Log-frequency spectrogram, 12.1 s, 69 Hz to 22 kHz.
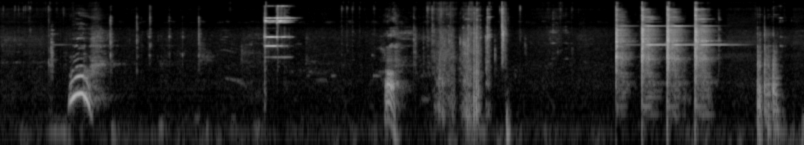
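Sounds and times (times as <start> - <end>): hammer striking metal: 9.2 - 11.0.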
